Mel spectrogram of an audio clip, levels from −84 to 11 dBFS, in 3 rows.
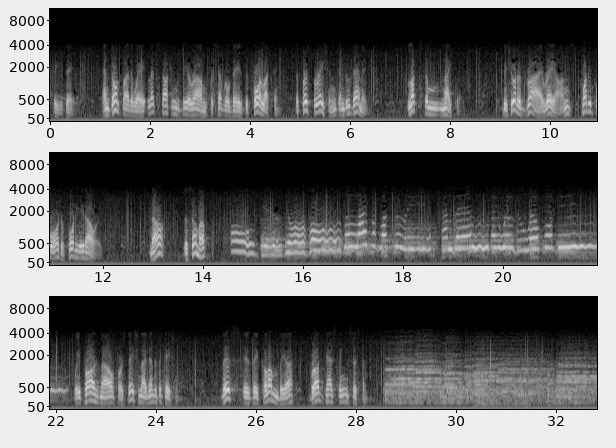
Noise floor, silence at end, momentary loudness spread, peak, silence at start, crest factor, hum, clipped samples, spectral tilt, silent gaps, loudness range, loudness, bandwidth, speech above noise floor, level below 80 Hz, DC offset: -49 dBFS; 0 s; 13 LU; 0 dBFS; 0.1 s; 16 dB; none; under 0.1%; -12.5 dB/octave; none; 4 LU; -17 LUFS; 4 kHz; 33 dB; -62 dBFS; 0.7%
